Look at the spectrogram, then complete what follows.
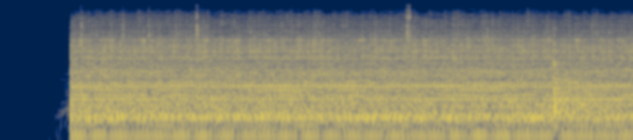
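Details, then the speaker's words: Lathe drilling a long, small-diameter through-bore in a bench grinder diamond dresser body: steady ringing mid-pitch squeal over spindle hum, tool chatter from the cut, before reaming the hole for the diamond. "so the last thing to do here at the lathe is to drill for which is going to generate all that chatter again and then ream the through-hole for the diamond itself"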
